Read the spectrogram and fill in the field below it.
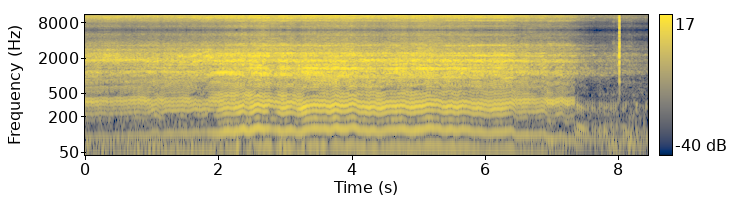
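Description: A quad bike engine revs hard, rising and falling in pitch, as it climbs a dirt track.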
